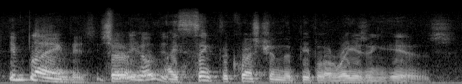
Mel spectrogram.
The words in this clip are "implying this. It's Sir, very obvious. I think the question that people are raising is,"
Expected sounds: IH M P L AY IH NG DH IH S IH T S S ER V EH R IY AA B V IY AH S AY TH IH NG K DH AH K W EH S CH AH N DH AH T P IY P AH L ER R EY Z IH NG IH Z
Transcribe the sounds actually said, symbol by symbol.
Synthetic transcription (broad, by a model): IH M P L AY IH NG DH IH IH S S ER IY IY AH AY TH IH NG K DH AH K W EH S CH AH N DH AH T P IY P L ER R EY Z IH NG IH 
